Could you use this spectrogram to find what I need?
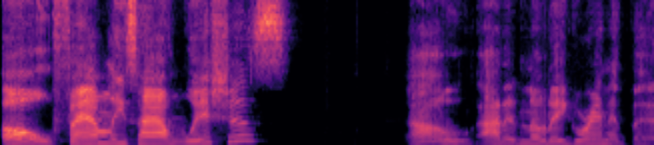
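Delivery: very sarcastic, heavy, swooping mock surprise. Reacting to a rule on family wishes for autopsies: very sarcastic. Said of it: "I'm being very sarcastic".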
